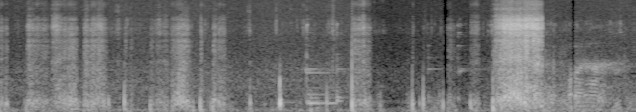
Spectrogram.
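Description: Fingers handling a stuck plastic wiring-harness connector on an oxygen sensor plug: irregular sharp clicks and ticks as the plug is squeezed and pulled. A louder burst of rustling comes about five seconds in.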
